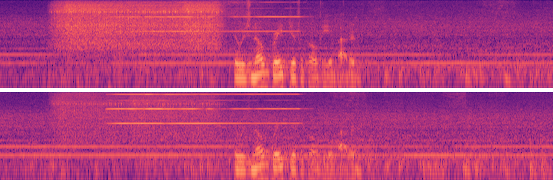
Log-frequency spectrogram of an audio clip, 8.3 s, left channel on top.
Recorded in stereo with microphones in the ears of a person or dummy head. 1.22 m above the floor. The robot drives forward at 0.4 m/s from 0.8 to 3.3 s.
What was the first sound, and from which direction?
A violin, 45° right (ahead or behind).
